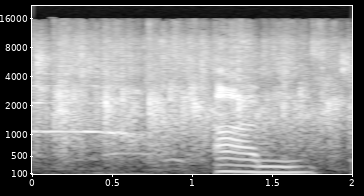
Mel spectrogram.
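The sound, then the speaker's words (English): Audience applause at a community event, a brief burst of clapping mixed with talking voices. “First of all, clap for Gertie.”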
